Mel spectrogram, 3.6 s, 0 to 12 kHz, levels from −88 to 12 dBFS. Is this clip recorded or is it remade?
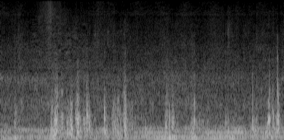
remade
